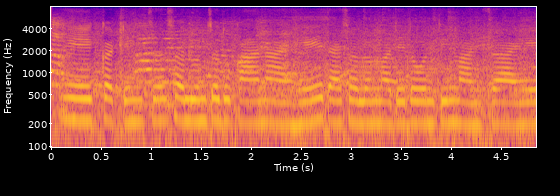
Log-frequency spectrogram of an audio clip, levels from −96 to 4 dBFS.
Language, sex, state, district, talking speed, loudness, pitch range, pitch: Marathi, female, Maharashtra, Mumbai Suburban, 150 wpm, -13 LUFS, 200-220 Hz, 205 Hz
